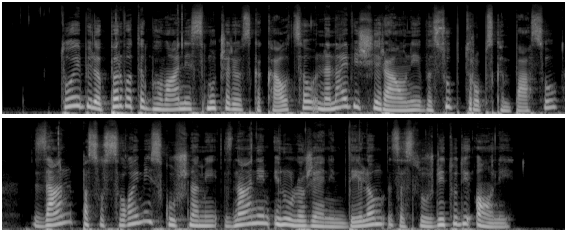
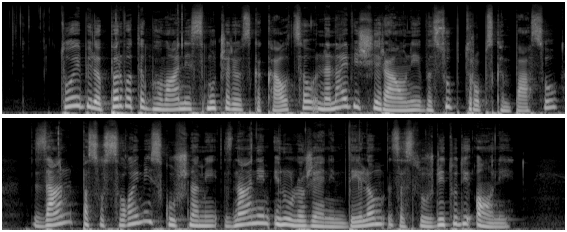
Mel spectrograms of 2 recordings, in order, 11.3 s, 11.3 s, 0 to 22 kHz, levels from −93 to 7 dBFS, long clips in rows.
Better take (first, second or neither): second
